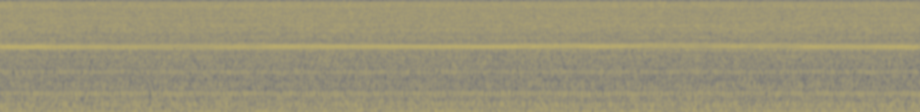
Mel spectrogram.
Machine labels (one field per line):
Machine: pump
